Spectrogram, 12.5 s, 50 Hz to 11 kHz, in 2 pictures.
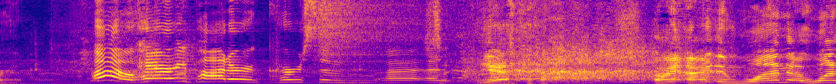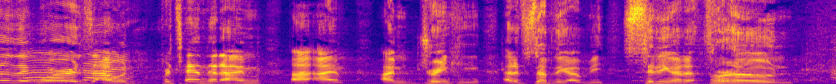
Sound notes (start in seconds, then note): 3.3 laughter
